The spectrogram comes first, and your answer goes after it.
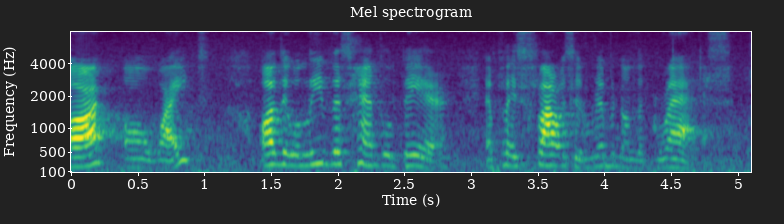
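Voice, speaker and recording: A woman speaks in a fairly high pitch with an animated tone, ordinary pitch variation and a fairly quick pace. Noticeable background noise and audible room echo fill the recording. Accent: American. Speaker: plantation tour guide and cultural presenter. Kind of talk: live presentation to visitors. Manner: animated, conversational storytelling.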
